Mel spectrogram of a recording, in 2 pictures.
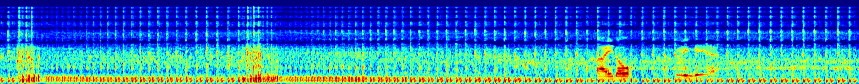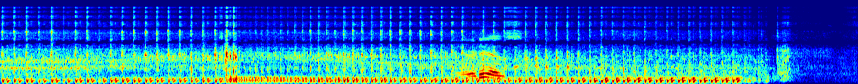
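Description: A motorcycle engine idles with a deep, steady throb close by, then shuts off.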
